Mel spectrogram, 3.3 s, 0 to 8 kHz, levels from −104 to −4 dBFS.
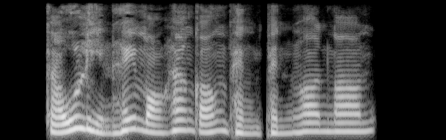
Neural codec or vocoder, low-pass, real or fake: codec, 16 kHz in and 24 kHz out, 2.2 kbps, FireRedTTS-2 codec; 7.2 kHz; fake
